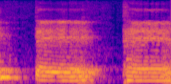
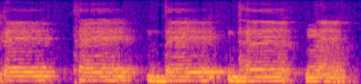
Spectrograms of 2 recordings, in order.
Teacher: दांतों के बीच में हमारी जीभ आती है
